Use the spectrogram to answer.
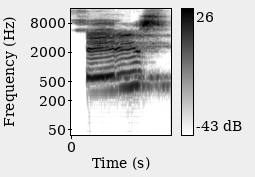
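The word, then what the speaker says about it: Pteris: इनका सामान्यत भूमिगत राइजोम प्रकार का और सीधा जैसे कि टेरिस या पी साइलेंट है इसमें इसमें टेरिस और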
